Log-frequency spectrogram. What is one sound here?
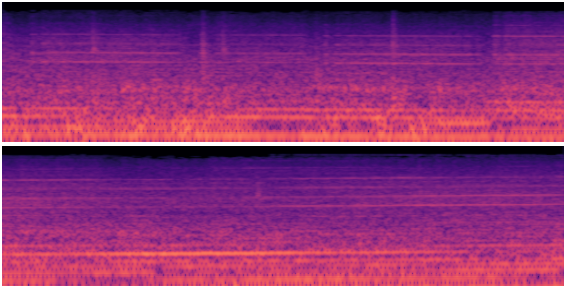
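A racing car engine roars steadily at high revs, shifting pitch as the car accelerates and brakes.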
